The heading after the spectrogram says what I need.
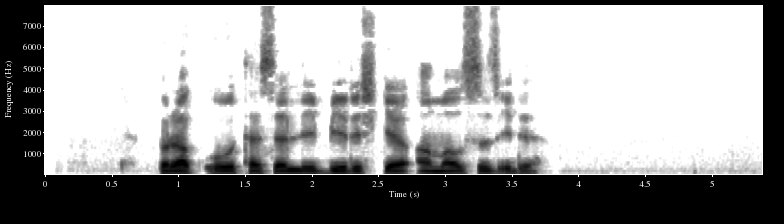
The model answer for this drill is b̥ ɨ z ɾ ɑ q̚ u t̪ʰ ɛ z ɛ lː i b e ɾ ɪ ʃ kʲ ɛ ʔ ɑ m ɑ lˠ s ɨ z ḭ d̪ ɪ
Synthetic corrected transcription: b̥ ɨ ɾ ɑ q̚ u t̪ʰ ɛ s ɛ lː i b e ɾ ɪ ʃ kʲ ɛ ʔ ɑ m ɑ lˠ s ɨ z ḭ d̪ ɪ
